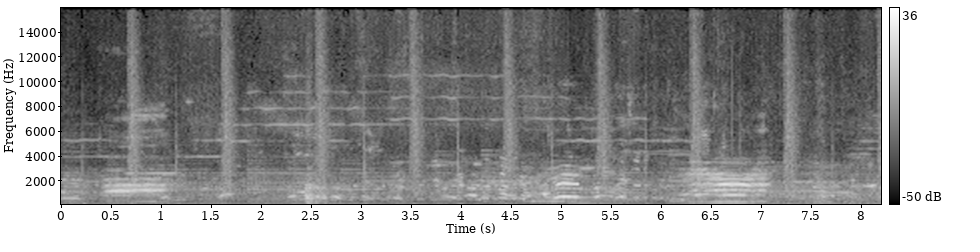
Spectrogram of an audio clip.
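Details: Heifers at a cattle market in Peth Vadgaon, three to four months old, with drawn-out, rising then falling moos near the middle and end, over steady background music and crowd noise.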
